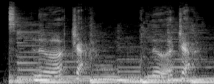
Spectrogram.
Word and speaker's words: Nezha: only reason we think we know how to pronounce Nezha. And we might even be incorrect. If so, blame her. Nezha.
